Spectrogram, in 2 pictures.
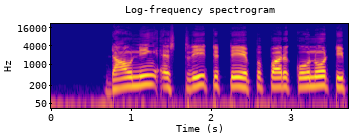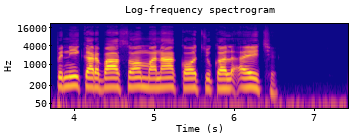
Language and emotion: Maithili, neutral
